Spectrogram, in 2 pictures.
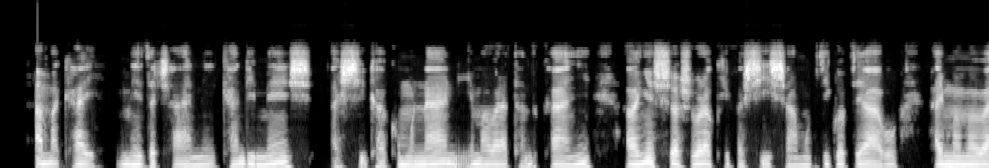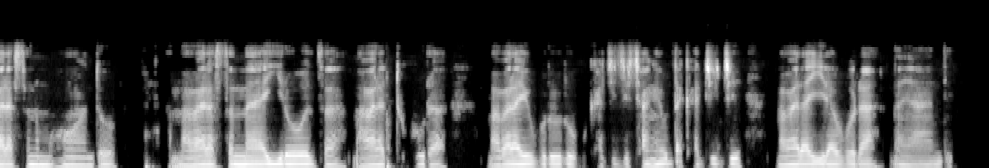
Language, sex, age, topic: Rundi, male, 18-24, education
